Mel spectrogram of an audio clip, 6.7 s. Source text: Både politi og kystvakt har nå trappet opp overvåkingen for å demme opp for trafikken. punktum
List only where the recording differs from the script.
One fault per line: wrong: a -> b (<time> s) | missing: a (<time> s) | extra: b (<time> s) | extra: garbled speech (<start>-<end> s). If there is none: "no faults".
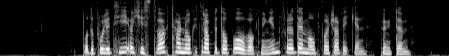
no faults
